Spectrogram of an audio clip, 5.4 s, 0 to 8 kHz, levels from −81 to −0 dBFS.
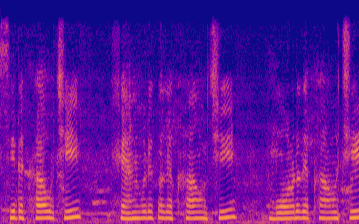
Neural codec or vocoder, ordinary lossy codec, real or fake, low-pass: codec, 16 kHz, 2 kbps, FreqCodec, larger model; none; fake; 7.2 kHz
